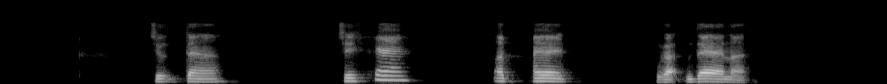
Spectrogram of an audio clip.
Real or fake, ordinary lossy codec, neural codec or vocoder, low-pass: fake; Opus, 16 kbps; codec, 16 kHz, 0.5 kbps, FunCodec, trained on LibriTTS, 25 frames a second; 7.2 kHz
